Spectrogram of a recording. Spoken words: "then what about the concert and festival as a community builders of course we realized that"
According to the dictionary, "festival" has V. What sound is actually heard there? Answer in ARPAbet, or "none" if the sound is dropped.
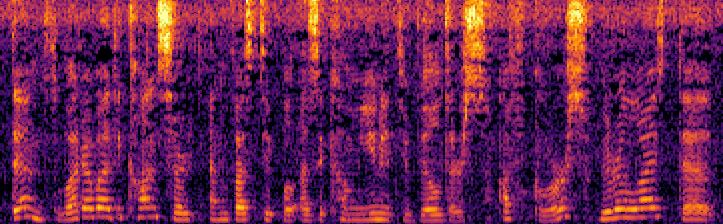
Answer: B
